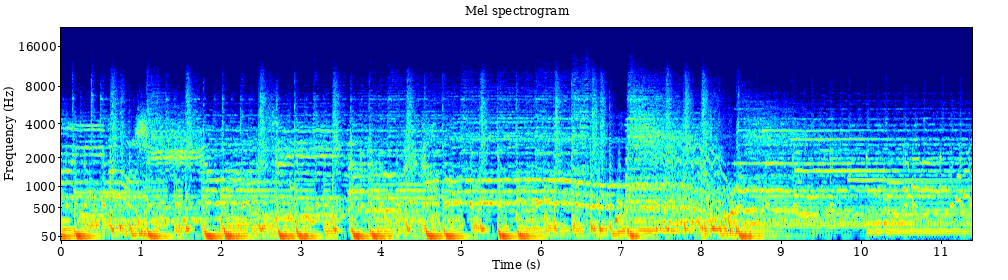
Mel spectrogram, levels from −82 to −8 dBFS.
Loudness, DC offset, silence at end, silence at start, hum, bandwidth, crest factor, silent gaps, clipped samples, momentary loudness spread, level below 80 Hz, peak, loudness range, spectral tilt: -29 LUFS; under 0.1%; 0 s; 0 s; none; 11.5 kHz; 12 dB; none; under 0.1%; 3 LU; -32 dBFS; -16 dBFS; 1 LU; -5.5 dB/octave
